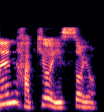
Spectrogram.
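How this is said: The voice falls at the end like a statement.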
